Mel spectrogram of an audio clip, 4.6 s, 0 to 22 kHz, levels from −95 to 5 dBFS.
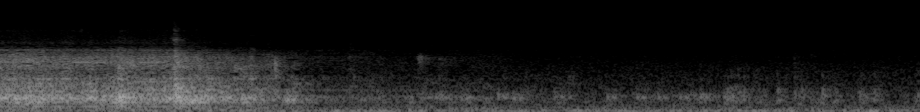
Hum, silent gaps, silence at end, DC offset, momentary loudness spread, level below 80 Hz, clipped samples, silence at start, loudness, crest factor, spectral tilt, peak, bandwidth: none; none; 0 s; under 0.1%; 22 LU; -56 dBFS; under 0.1%; 0 s; -37 LUFS; 22 dB; -7.5 dB/octave; -20 dBFS; 8 kHz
